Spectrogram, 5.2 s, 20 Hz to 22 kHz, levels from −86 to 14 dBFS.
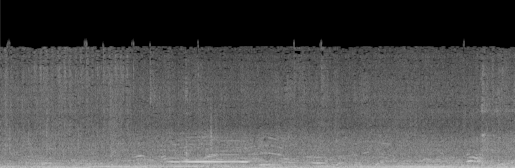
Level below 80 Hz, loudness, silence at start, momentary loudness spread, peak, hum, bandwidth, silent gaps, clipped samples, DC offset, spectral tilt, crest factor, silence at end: -30 dBFS; -14 LUFS; 0 s; 5 LU; 0 dBFS; none; 16.5 kHz; none; under 0.1%; under 0.1%; -5 dB/octave; 14 dB; 0 s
